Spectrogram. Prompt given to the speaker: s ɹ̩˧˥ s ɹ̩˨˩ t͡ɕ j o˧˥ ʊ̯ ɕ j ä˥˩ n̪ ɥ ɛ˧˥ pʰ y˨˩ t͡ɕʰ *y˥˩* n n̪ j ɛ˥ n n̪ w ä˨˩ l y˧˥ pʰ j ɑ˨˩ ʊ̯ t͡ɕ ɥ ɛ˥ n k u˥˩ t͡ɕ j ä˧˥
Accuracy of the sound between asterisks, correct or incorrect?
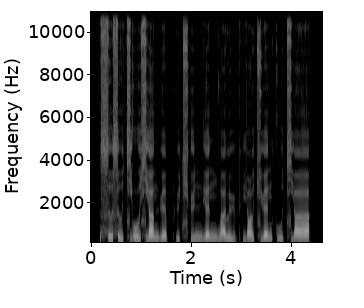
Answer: correct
